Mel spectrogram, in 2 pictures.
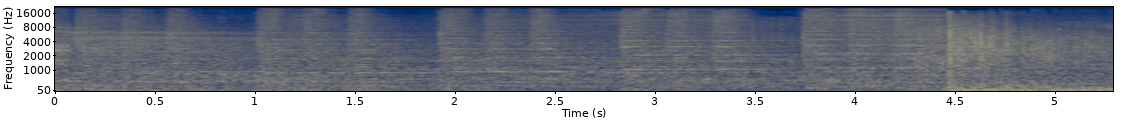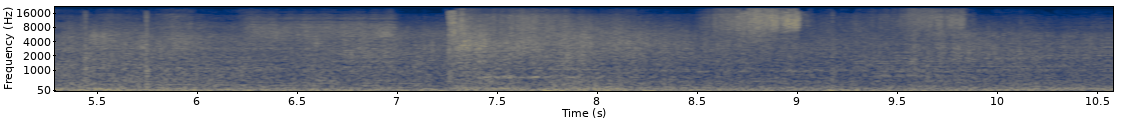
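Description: Bomb explosion in Halo 4, a loud, heavy boom that erupts midway and rolls on as a sustained rumbling roar, over a dense layer of game sound already present beforehand.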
